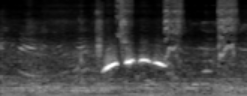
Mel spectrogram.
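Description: A single whistled note about a second in, rising and then falling, over faint background voices.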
